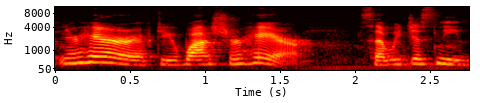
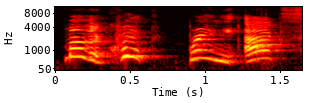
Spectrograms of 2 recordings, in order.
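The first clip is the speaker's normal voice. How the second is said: much higher, louder call; urgent shout; 12 semitones higher, 4 dB louder than usual. Acted. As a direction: shout for mother in a panic. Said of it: "he shouted".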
